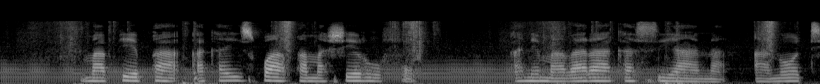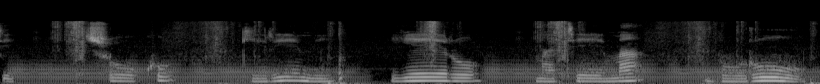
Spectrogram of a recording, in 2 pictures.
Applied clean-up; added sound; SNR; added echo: none; Brass instrument + Domestic sounds, home sounds; 10 dB; none.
